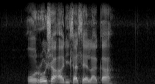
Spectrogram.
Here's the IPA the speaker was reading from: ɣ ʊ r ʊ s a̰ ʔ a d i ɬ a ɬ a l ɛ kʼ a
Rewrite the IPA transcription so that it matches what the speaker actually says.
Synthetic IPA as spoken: ɣ ʊ r ʊ ʃ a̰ ʔ a d i ɬ a ɬ ɛ l a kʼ a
